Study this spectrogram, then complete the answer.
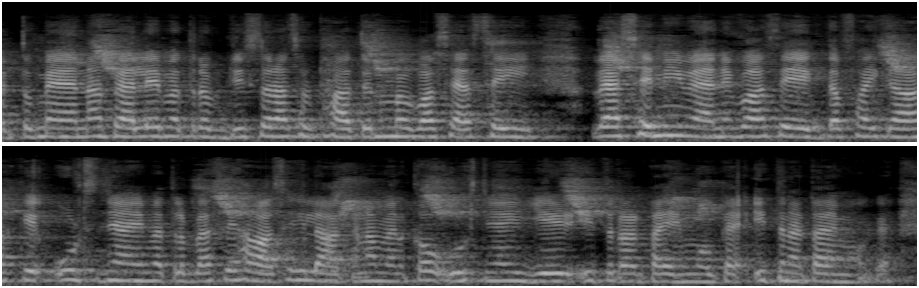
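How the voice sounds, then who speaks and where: Emotional woman vlogger, bright voice. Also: a little high, slight background noise. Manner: emotional, rambling, repeats herself often. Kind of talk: casual vlog storytelling.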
